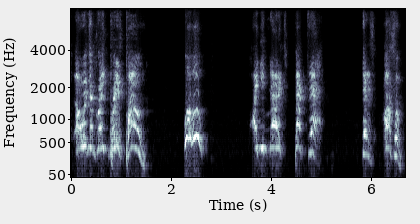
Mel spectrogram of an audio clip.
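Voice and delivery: loud, high-pitched excited shout; real burst of delighted excitement. Real, not acted. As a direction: shout it out, thrilled at the surprise gift. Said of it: "Sorry, I get excited when I see that".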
